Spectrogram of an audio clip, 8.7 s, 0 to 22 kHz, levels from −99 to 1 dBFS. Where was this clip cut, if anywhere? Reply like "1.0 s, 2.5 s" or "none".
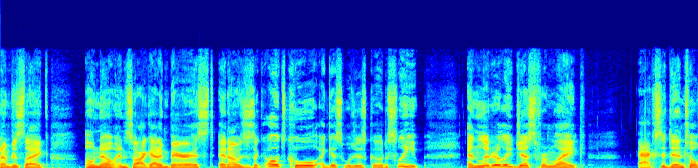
none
